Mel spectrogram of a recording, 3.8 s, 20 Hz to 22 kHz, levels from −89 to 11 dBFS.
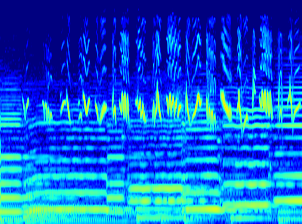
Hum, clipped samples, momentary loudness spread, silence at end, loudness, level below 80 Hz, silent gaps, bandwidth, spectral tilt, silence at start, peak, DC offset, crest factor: none; under 0.1%; 11 LU; 0 s; -24 LUFS; -62 dBFS; none; 17 kHz; -2 dB/octave; 0 s; -14 dBFS; under 0.1%; 14 dB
